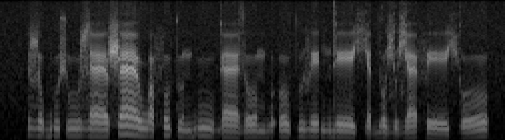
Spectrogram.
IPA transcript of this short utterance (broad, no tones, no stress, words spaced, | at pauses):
ɮobuʃuː ɮæːʂæːw ɒfotʷe mbuːɡæːzoː mboʔoːtʷiv eːɡndeːçæ doʑo ʑæːfeːçoː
